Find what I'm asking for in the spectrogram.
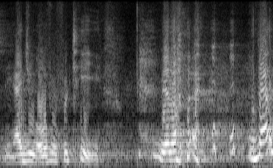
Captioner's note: audience laughs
